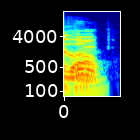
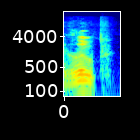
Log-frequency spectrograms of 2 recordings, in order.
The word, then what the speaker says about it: Loop: And this guy Loop, and that is the right way to pronounce his name, by the way, Loop.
